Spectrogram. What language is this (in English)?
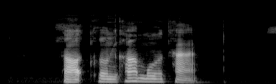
Thai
